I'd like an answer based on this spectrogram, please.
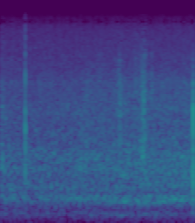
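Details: Honey bees cleaning out wax, a whole hive's worth gathered about one and a half to two hours after it was put out; a steady, dense, high buzzing hum with a few sharp clicks of bees passing close.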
